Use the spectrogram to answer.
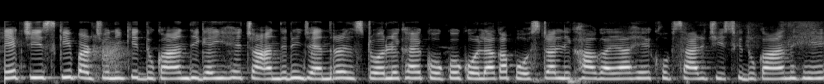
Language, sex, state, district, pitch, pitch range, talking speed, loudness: Hindi, female, Bihar, Sitamarhi, 280 Hz, 270-290 Hz, 195 wpm, -13 LUFS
